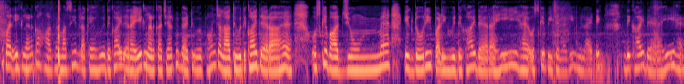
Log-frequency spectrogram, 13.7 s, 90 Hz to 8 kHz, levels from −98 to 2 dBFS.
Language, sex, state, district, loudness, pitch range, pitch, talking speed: Hindi, female, Uttarakhand, Tehri Garhwal, -23 LUFS, 195-225 Hz, 205 Hz, 200 wpm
